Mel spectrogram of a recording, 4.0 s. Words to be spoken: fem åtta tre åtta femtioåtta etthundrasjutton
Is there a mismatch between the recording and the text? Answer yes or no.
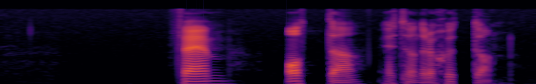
yes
